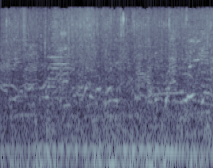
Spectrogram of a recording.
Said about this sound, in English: And we're putt-putting down toward a bunch of lights in the distance, just south of Kantō, the major city on the Mekong River in the Mekong Delta region. And you start hearing a lot of shouting and activity from the boats.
